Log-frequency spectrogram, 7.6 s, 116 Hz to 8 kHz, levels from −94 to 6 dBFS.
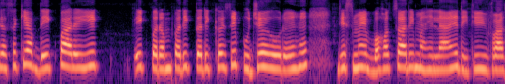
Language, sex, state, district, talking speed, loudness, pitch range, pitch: Hindi, female, Bihar, Katihar, 175 wpm, -15 LUFS, 250-280 Hz, 265 Hz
